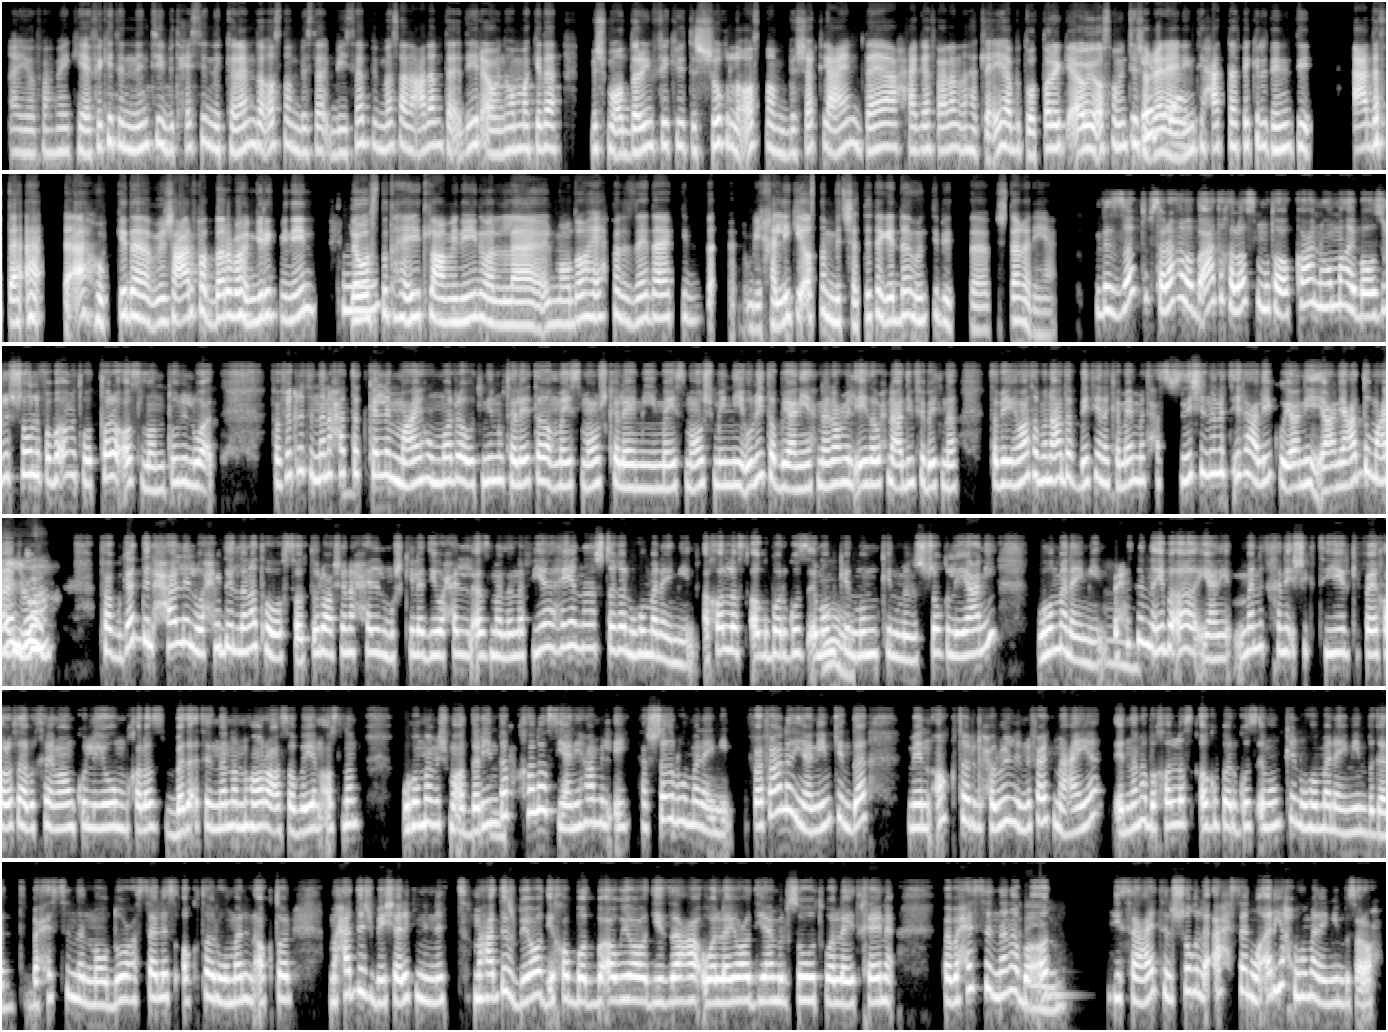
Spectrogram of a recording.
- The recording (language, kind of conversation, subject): Arabic, podcast, إزاي توازن بين الشغل من البيت وحياتك الشخصية؟
- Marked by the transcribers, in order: other background noise; tapping; laughing while speaking: "أيوه"; distorted speech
